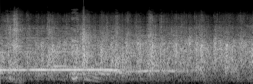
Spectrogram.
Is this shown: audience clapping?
yes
